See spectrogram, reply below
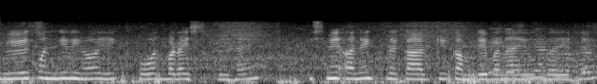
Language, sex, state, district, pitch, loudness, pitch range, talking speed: Hindi, female, Maharashtra, Gondia, 260 Hz, -16 LUFS, 245-275 Hz, 140 wpm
